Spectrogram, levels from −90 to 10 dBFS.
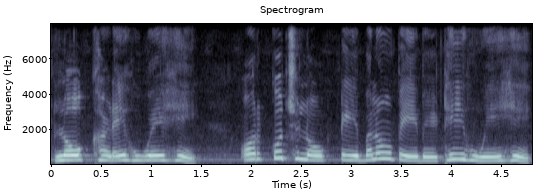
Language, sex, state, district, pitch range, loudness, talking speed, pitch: Hindi, female, Madhya Pradesh, Dhar, 250-295 Hz, -15 LUFS, 150 wpm, 265 Hz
